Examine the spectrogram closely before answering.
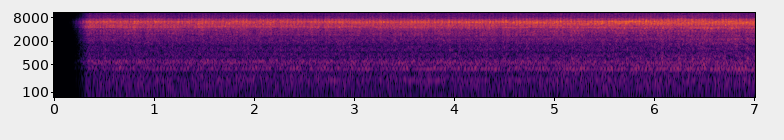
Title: свист ремня ГРМ двигателя 11194, калина, со снятой крышкой привода ГРМ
